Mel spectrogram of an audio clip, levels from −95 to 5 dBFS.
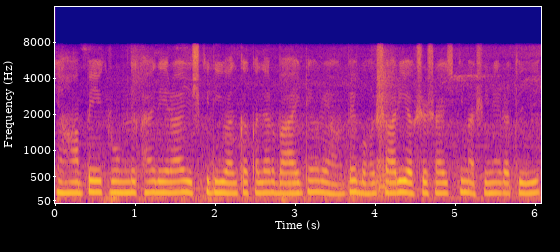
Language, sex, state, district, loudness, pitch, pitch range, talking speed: Hindi, female, Bihar, Darbhanga, -15 LUFS, 200 Hz, 195-205 Hz, 245 wpm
